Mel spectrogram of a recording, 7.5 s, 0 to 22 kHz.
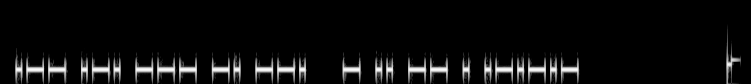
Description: Morse code, heard as a keyed tone, about 22 wpm, 700 Hz. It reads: WRONG TIME.
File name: practice / 22wpm / Sentences with 8-Word Phrases - 22wpm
